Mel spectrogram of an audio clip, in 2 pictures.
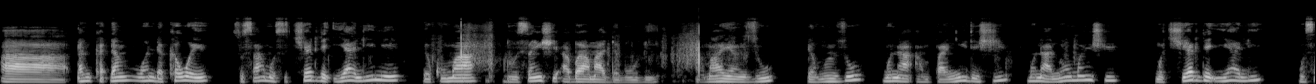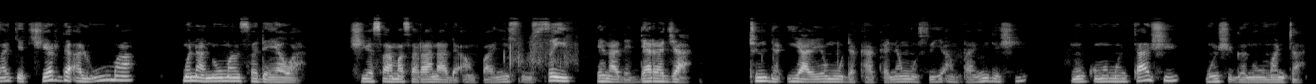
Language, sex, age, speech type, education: Hausa, male, 30-45, spontaneous, tertiary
